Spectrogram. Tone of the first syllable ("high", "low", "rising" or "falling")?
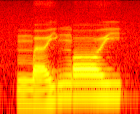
rising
